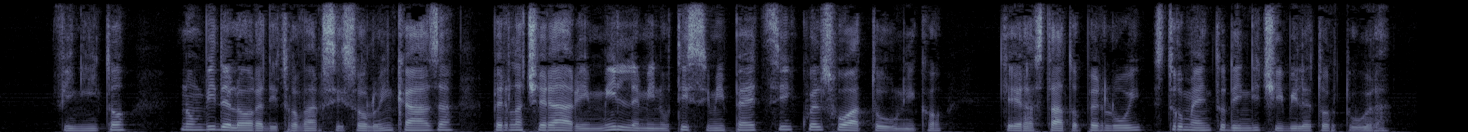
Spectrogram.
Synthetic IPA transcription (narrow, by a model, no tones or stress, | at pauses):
finiːt̪o | noɱviːd̪eloːɾad̪it̪ɾovarsisoːloiŋkʰaːzaperlat͡ʃːeɾaːɾeimːilːeminut̪isːimipɛt̪sːikwelsuːoat̪ːouːnikʰo | kʰeɛːɾast̪aːt̪operlujst̪ɾument̪od̪iːnd̪it͡ʃiːbilet̪ort̪uːɾa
